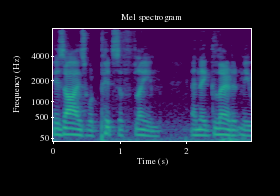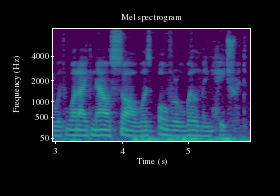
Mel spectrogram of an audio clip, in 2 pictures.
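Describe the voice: Just plain reading aloud.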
